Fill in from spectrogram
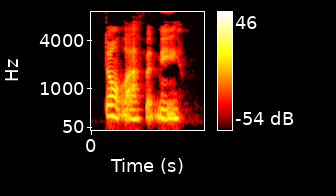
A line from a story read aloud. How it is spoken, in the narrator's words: Merlin sniffs miserably, hiding his face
